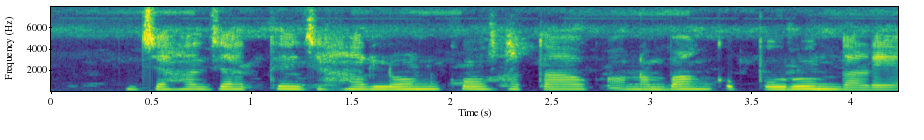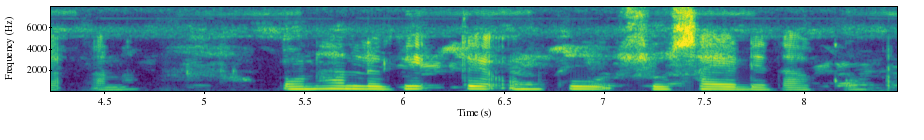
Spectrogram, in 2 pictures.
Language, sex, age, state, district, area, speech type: Santali, female, 18-30, West Bengal, Birbhum, rural, spontaneous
